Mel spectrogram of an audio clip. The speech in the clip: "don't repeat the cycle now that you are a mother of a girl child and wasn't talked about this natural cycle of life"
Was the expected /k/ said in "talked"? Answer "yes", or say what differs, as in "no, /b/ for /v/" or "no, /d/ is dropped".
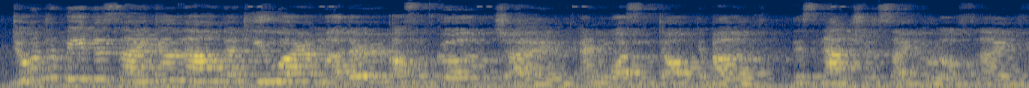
yes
